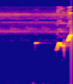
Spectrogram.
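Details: Sooty-headed bulbul, a cage bird, answering wild birds; a short high pip, then the start of a quick bright whistled phrase cut off at the end, over constant high insect hum.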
